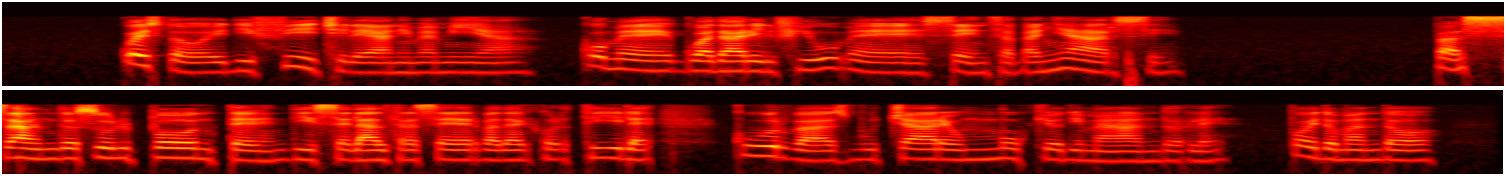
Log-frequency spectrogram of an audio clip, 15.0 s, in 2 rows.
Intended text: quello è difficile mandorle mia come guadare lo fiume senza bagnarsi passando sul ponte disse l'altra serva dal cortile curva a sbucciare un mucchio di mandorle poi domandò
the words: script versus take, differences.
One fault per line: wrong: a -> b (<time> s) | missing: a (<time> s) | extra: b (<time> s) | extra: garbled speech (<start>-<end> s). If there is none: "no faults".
wrong: quello -> questo (0.6 s)
wrong: mandorle -> anima (1.9 s)
wrong: lo -> il (3.8 s)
